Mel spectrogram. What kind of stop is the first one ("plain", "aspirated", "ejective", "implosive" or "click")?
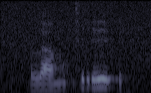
plain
